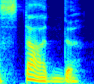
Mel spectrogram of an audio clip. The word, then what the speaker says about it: stade: Un stade. Same thing here. Final is not pronounced.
